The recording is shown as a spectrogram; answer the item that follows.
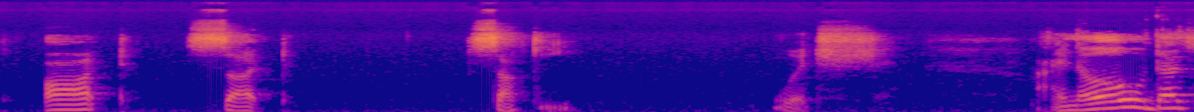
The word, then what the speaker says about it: Otsutsuki: name is mamashiki otsutsuki now listen if you pronounce it and look at the word right it's at it's not out suzuki because there's no you and it's not on sutsuki because i'll just because when you pronounce like if you pronounce it and look at the words right it's odd sucky which i know that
